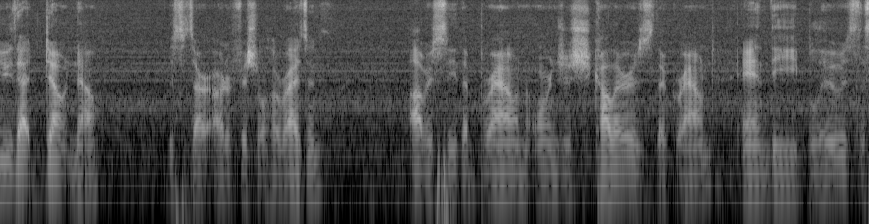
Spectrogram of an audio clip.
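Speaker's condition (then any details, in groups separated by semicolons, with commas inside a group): No condition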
